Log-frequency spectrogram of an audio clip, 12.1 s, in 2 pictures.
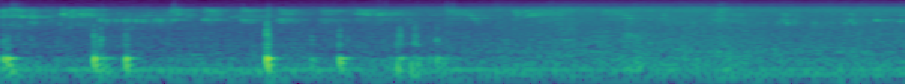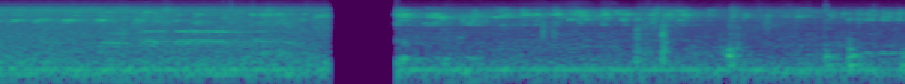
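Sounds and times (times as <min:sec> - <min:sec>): high background hiss: 0:00.0 - 0:08.1.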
